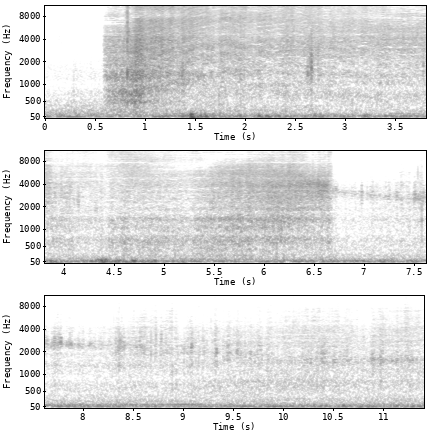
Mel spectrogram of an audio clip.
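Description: Showtime Fireworks Mini Smoke smoke firework hissing after its fuse is lit, as it gives off coloured smoke. A loud hiss starts about half a second in and drops to a quieter steady hiss after about six and a half seconds.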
